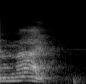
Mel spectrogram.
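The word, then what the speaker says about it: knife: کله چې په ابتدا د کلمې کې کې ان راشي دلته کې نه تلفظ کېږي. مثلا که زه تاسو ته یو شی مثلا یا نایف نایف، دلته په ابتدا د کلمې کې کې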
